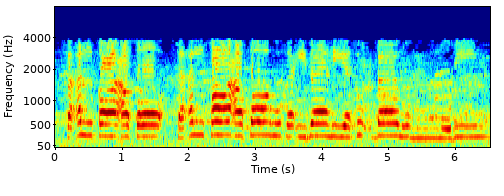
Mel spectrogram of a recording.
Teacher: أنا أريد أن أسمع صوت التفخيم في القاء استعلاء فقط، وفي الصاد استعلاء وإطباقا وزيادة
